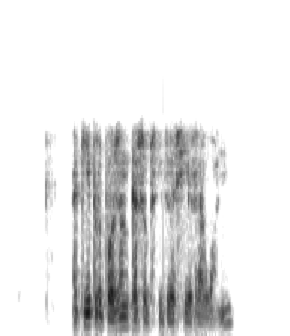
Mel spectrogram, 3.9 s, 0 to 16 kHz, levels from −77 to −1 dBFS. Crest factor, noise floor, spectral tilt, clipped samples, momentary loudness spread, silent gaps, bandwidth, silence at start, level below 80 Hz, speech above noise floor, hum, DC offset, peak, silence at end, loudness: 20 dB; under -90 dBFS; -8.5 dB/octave; under 0.1%; 14 LU; none; 4.2 kHz; 0.95 s; -64 dBFS; over 71 dB; none; under 0.1%; -2 dBFS; 0.8 s; -19 LUFS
